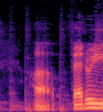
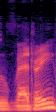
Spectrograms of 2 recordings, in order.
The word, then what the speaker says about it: Vettery: Vettery is kind of hard to pronounce in audio, but it's actually easy to type.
